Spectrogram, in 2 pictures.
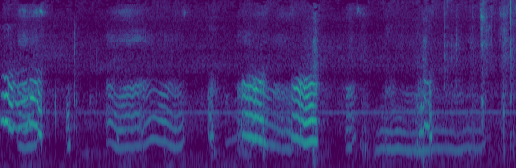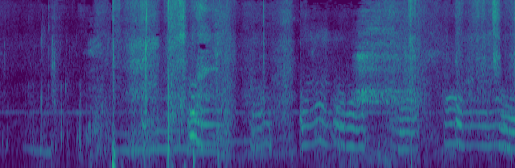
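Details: Newborn beagle pups searching for their mother's milk give wavering, looping whines. Early calls are clear, while later ones are thinner and drawn out beneath rustling and handling noise.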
